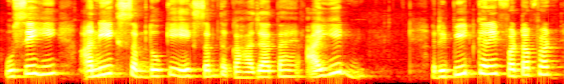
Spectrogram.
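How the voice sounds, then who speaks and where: High, mellow-voiced woman teaching grammar. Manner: asks and answers her own quiz questions, repeating key words. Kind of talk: exam-prep grammar lesson.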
